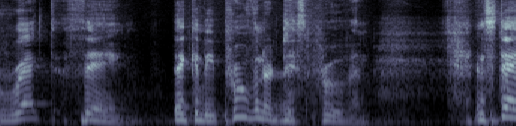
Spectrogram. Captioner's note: laugh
